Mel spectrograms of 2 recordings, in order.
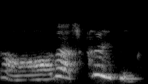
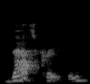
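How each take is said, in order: First: High, loud, drawn-out "aw"; cutesy creeped-out reaction. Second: Soft, understated verdict; deadpan reaction. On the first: She answers Zeus's creepy compliment, high cutesy voice. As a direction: coo it high, as if flattered. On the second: She answers Zeus's chair offer, quiet deadpan. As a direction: say it quietly, unimpressed. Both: Retold or imitated.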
